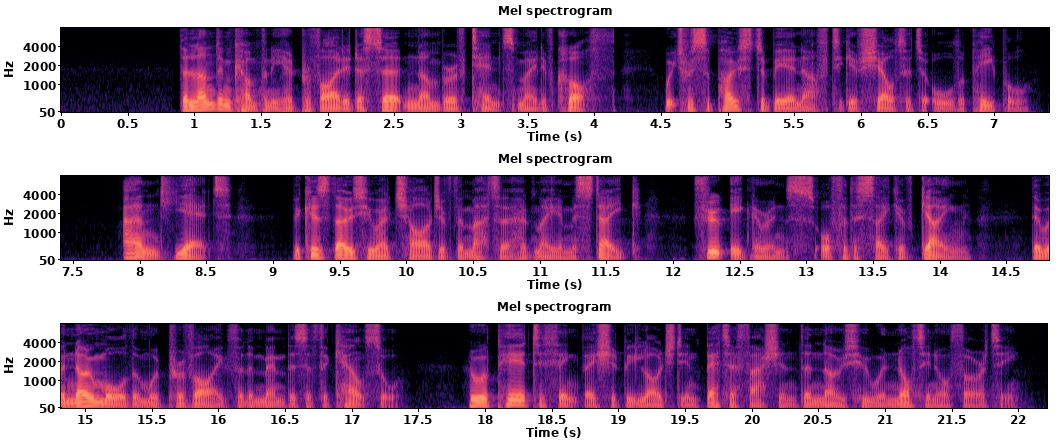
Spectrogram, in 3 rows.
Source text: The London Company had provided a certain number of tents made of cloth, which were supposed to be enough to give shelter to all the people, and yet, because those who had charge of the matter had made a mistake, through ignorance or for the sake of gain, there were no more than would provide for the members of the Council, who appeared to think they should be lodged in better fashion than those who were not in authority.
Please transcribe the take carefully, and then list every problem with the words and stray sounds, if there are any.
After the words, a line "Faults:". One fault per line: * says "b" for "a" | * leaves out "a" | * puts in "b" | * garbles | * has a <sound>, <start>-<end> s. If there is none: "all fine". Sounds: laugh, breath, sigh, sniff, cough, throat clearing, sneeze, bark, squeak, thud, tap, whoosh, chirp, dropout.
The London Company had provided a certain number of tents made of cloth, which was supposed to be enough to give shelter to all the people, and yet, because those who had charge of the matter had made a mistake, through ignorance or for the sake of gain, there were no more than would provide for the members of the Council, who appeared to think they should be lodged in better fashion than those who were not in authority.
Faults:
* says "was" for "were"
